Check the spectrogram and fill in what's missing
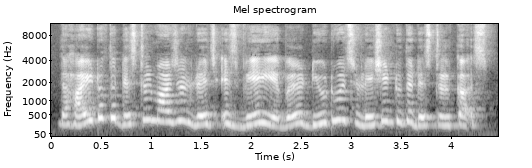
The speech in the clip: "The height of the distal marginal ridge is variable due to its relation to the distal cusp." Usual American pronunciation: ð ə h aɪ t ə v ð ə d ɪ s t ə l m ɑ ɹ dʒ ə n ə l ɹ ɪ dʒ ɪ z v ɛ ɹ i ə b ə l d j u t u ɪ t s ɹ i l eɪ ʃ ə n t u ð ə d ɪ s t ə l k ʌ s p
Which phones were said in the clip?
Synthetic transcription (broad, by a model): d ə h aɪ t ə v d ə d ɪ s t ə l m ɑ ɹ dʒ ə n ə l ɹ ɪ dʒ ɪ z v ɛ ɹ i ə b ə l d j u t u ɪ t s ɹ i l eɪ ʃ ə n t u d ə d ɪ s t ə l k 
